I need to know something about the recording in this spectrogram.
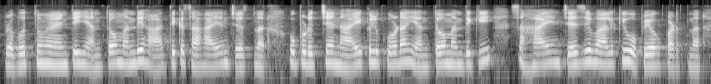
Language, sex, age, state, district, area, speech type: Telugu, female, 45-60, Andhra Pradesh, Anakapalli, rural, spontaneous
